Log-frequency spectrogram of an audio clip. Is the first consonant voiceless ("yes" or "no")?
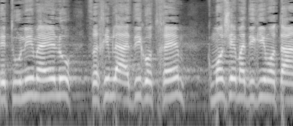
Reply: yes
